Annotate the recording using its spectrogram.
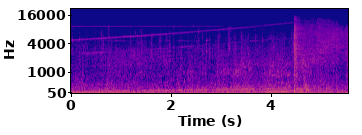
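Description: A charging device hums with a steadily rising whine.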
